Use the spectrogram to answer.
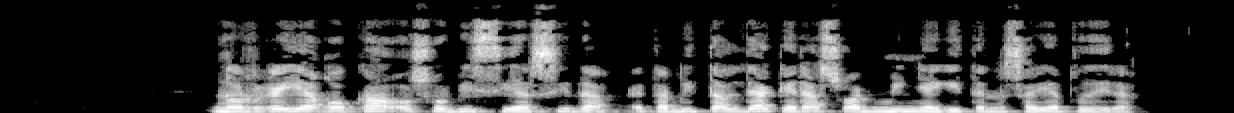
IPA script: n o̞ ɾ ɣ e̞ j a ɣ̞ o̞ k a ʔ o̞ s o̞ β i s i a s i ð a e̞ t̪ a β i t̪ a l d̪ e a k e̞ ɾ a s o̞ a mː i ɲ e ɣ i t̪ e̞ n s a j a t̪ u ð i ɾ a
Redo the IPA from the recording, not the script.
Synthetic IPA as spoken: n o̞ ɾ ɣ e̞ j a ɣ̞ o̞ k a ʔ o̞ s o̞ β i s i a s i ð a e̞ t̪ a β i t̪ a l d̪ e a k e̞ ɾ a s o̞ a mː i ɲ e ɣ i t̪ e̞ n s a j a t̪ u ð i ɾ a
